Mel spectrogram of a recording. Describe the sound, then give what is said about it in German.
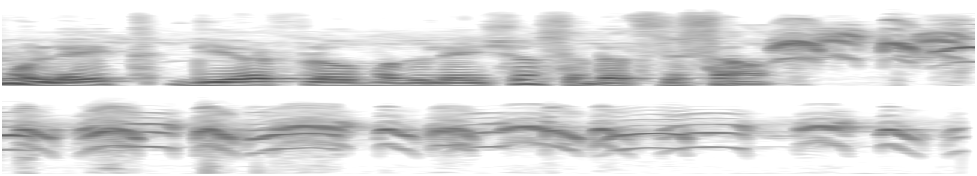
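Computer-simulated bird vocalization, calculated from a model of how the syrinx's vocal folds change the airflow: low, buzzy harmonic notes pulse for a couple of seconds, then give way to a fast, steady run of high, arching, loud chirps, with no talking. “Dann kann man mit dem Computer berechnen, wie sie den Luftstrom verändern und das ergibt das Geräusch.”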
